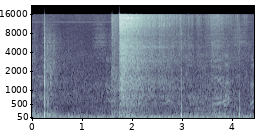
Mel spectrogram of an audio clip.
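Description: A football being kicked on an artificial grass pitch: a sharp thud just after the start and another about three seconds in, with a short rush of noise between them. Faint shouts from players are heard.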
